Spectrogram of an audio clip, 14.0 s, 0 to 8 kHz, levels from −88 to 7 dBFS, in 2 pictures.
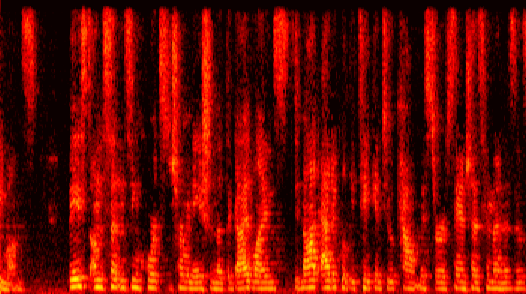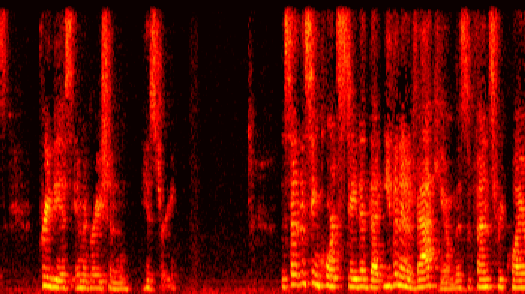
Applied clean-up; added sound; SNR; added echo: none; none; none; none.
